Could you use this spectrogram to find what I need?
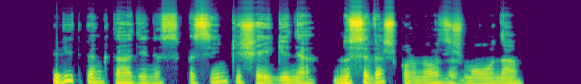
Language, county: Lithuanian, Marijampolė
